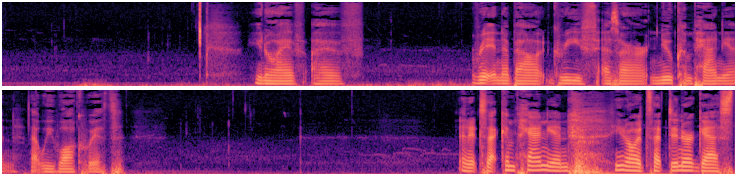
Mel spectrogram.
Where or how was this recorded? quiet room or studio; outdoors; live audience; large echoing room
outdoors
